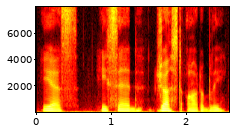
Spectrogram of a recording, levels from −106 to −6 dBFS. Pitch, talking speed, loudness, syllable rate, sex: 135 Hz, 115 wpm, -22 LUFS, 3.3 syllables/s, female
